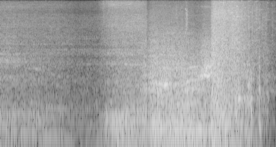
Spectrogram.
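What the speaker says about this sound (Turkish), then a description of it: "Aha araba geliyor. Çarpadı." In the horror video game Cry of Fear, a car roars in and smashes into a character: an engine swells loudly, then a heavy crash with shattering impact noise dominates the last seconds.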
